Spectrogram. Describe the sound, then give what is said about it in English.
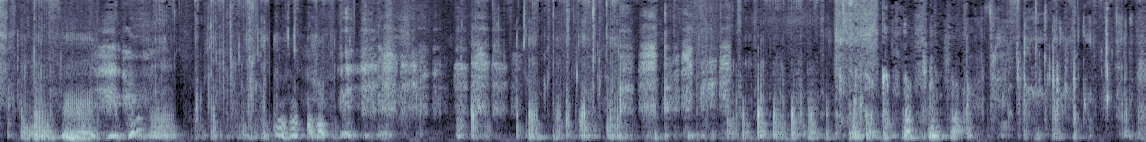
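A pug dog growls and grumbles to itself in a steady stream of low, rumbling growls mixed with whiny, panting noises, fairly loud and continuous throughout. “It's actually just a dog talking to himself.”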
